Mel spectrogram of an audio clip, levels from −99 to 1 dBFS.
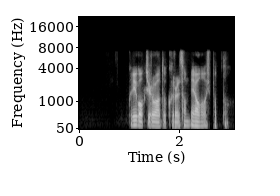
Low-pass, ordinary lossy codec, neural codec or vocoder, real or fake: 7.2 kHz; Opus, 64 kbps; codec, 16 kHz, 2 kbps, X-Codec, HuBERT features, trained on balanced general audio; fake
